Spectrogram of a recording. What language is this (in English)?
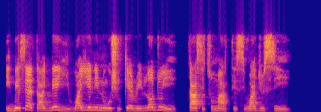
Yoruba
